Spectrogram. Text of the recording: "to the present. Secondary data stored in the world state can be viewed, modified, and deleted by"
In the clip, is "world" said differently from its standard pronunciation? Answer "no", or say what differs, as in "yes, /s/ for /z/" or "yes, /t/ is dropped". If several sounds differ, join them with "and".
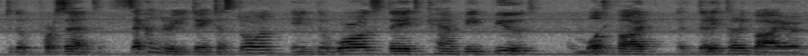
no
